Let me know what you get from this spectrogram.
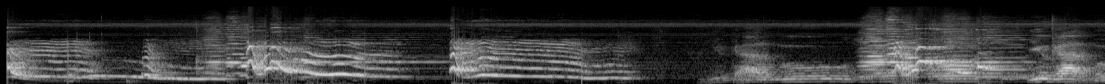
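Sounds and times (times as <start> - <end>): dog howling: 0.1 - 6.4, 8.8 - 10.2.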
